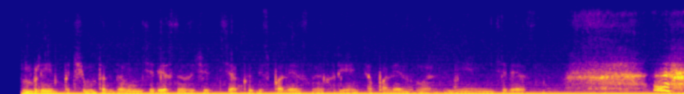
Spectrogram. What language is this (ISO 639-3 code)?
rus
